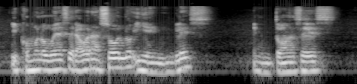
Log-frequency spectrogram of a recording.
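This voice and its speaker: Dark and mellow in tone, this somewhat breathy voice keeps a fairly even intonation. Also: man. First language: Spanish. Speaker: Spanish language tutor. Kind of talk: personal story in language lesson.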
